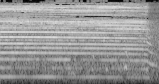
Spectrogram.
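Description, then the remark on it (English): A loud horn blares in one long, steady note with rich harmonics, holding its pitch for over a second before wavering slightly as it cuts off, sounded along the prom during the Porty Regatta, a rowing race of St Ailes skiffs. “As you walk along the prom this morning, don't be surprised if you hear cheering and the sounds of whistles and horns.”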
